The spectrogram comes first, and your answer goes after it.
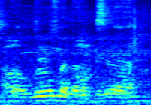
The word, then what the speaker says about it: aluminum: I think that's aluminum.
